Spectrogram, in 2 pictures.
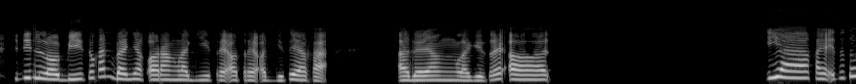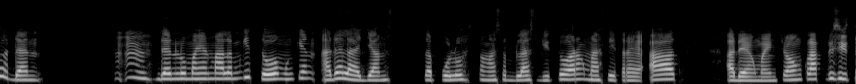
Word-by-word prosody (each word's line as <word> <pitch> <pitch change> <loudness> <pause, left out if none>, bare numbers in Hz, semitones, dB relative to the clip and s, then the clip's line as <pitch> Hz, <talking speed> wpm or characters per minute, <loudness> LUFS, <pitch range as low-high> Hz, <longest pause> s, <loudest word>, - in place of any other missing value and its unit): jadi 305 +4 -1
di - - +4
lobi 230 -1 +3
itu 300 - -4
kan 360 +3 -1
banyak 245 -2 +3
orang 220 -1 +2
lagi 200 -1 -3
tryout-tryout 195 -1 -2
gitu, 185 +5 -4
ya, - - +2
Kak. - - -1 0.7
Ada 195 +1 +2
yang 200 0 -1 0.2
lagi 180 0 0
tryout 220 -1 +2 2.2
Iya, 305 -2 +6
kayak 255 -2 0
itu - - -7
tuh 380 -1 +2
dan 210 -3 -2 0.8
mhm, 295 -6 -6
dan, 255 0 +4
lumayan 260 0 0
malam 265 +1 +1
gitu, 250 -7 +4
mungkin 255 +4 -6
ada 235 +7 0
lah 230 -5 +3
jam 200 +1 -2 0.4
10.00, 205 +1 -1
10.30, 205 -1 -4
gitu, 195 +5 -2
orang 235 +2 +2
masih 205 -1 -2
tryout, 215 +6 +1 0.5
ada 185 0 +1
yang - - -4
main 180 0 -4
congklak 230 +4 +1
di 275 - -2
situ, - - -15
220 Hz, 145 wpm, -23 LUFS, 200-255 Hz, 2.2 s, Iya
